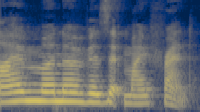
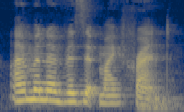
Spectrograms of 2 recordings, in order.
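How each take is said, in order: No difference in how they are said.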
